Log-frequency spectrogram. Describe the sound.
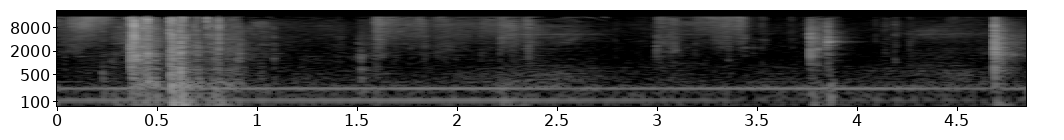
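An oracle deck of cards is shuffled in a few short, crisp riffles and flicks over a faint steady hum. The clearest bursts come near the start and end, with no talk.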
